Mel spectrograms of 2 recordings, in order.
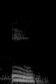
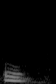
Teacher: Berikutnya, menurut peranan bibir dapat dibedakan antara lain yang pertama vokal bundar dan yang kedua vokal tak bundar. Contoh dari suatu vokal tak bundar I, bila vokal tersebut dibundarkan menjadi U.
